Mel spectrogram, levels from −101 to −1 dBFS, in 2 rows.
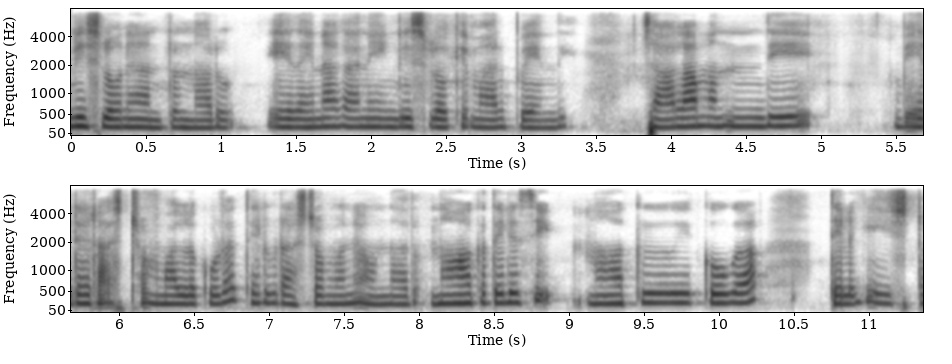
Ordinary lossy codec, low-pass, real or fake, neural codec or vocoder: none; 7.2 kHz; fake; codec, 24 kHz, 1.2 kbps, DualCodec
